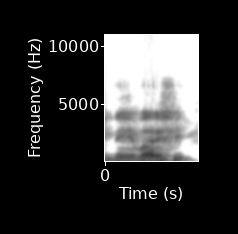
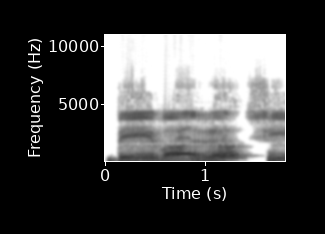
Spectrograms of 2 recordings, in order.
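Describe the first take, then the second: First: Said in the usual way. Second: देवर्षि drawn out slowly, syllable by syllable, दे-व-र्षि; slow careful pronunciation. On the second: Shown as a demonstration. Teacher slowly sounds out देवर्षि for the class. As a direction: spell out देवर्षि slowly so each part is clear. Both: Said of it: "ये देखो ऊपर देवर्षि".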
